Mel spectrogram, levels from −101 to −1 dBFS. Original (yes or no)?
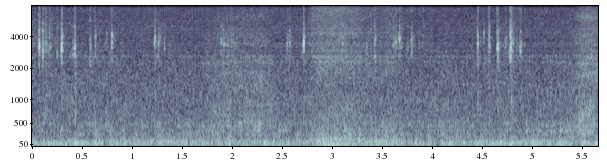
no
